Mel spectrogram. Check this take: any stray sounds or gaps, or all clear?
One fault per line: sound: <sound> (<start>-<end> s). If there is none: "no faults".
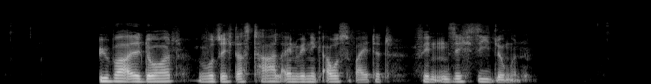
no faults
